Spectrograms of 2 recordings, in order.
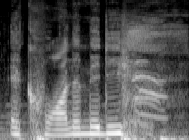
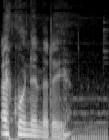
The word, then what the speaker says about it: Equinity: about this map equinity I looked at the pronoun iation by the way I think I said like aanam in the video I didn't really know how to say it at first but it's equinity by aelius this midi is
